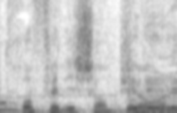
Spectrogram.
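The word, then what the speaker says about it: Trophée des Champions: As Paris Saint-Germain win the coveted Trophée de Champion. – Trophée de Champion. – Did I pronounce it correctly? – Perfect. Perfect.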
